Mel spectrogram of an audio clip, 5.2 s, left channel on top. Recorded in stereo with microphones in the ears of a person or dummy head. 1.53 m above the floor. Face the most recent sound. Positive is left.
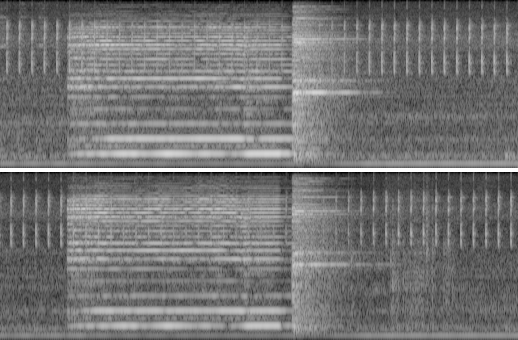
turn(degrees=-40)  # may be behind; listen again after turning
